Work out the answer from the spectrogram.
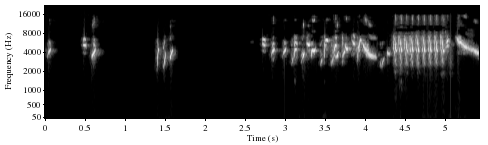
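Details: European goldfinch singing the old Italian song: scattered paired chirps at first, then a quickening twitter leading into a loud buzzy rattle and a final long descending whistle.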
